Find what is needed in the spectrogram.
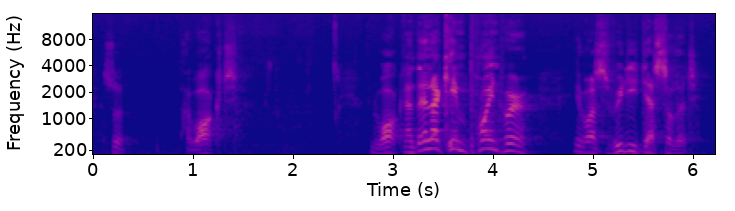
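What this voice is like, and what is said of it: German accent in English. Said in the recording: “I grew up in Germany, as you probably noticed from my accent.”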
